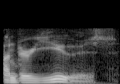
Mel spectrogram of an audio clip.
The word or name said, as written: underused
